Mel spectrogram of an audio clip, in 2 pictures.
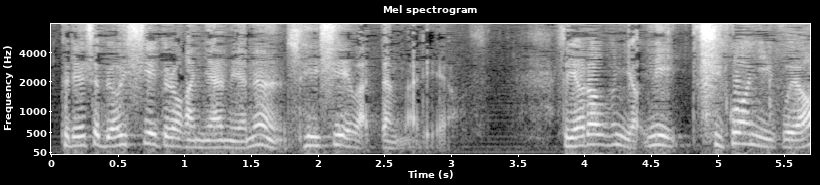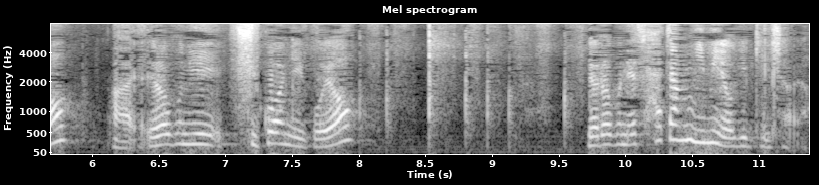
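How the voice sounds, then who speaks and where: A woman's voice: mid-range voice, animated, normal speed, darkish tone, a little hiss or hum. A woman professor giving a counseling course lecture, asking her audience questions and acting out short dialogues. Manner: asks the audience rhetorical questions; acts out short workplace dialogues.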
